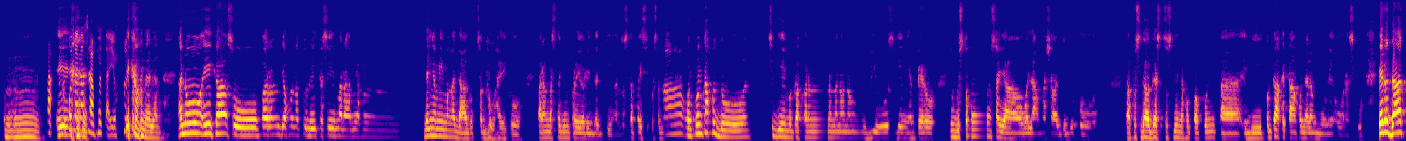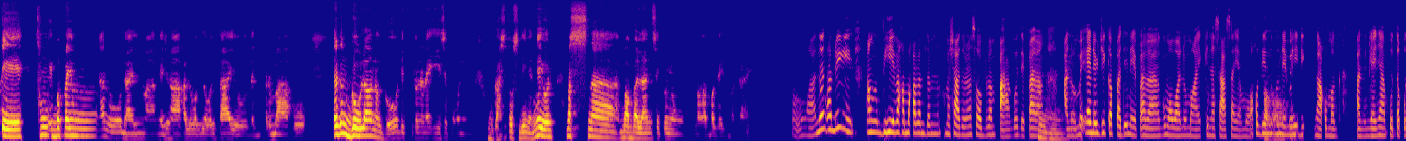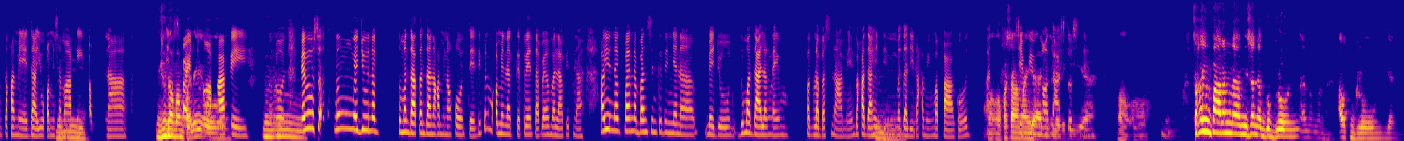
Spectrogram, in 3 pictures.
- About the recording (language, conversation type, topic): Filipino, unstructured, Paano ka nagpapahinga kapag pagod ka na?
- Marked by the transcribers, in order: chuckle; laughing while speaking: "Ikaw na lang"; static; chuckle; tapping; distorted speech; sniff; other background noise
